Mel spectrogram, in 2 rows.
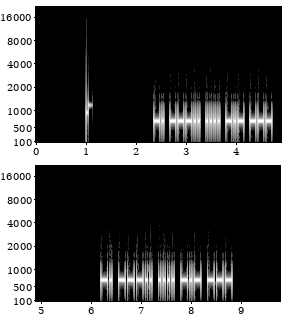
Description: Morse code, heard as a keyed tone, about 29 wpm, 700 Hz. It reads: N8HKO N8HKO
